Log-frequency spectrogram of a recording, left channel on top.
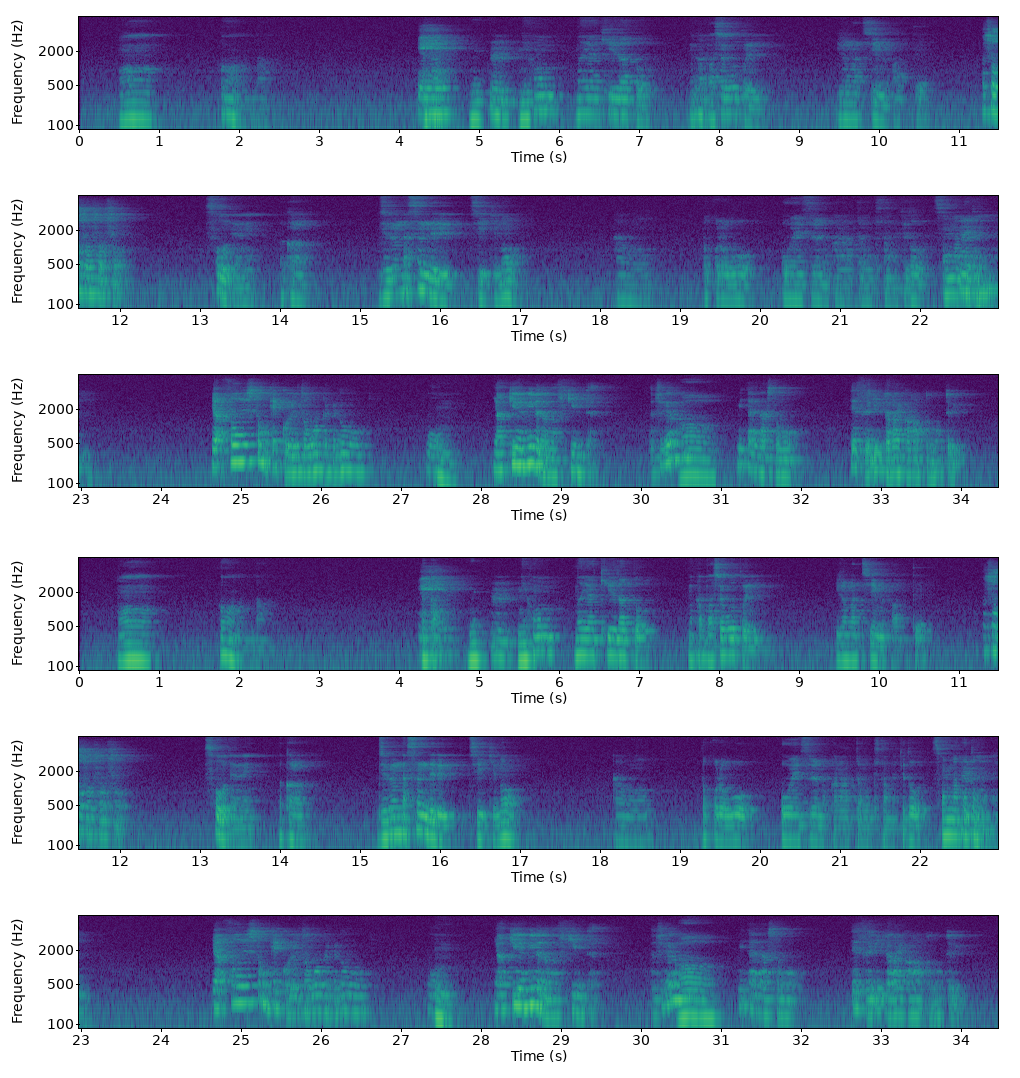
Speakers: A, on the right (about 80°); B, on the left (about 65°).
A: ああ、そうなんだ。
B: ええ、
A: なんか、ね、
B: うん、
A: 日本の野球だと、なんか場所ごとに
B: うん。
A: いろんなチームがあって、
B: そうそうそうそ
A: そうだよね。だから、自分が住んでる地域の、あの、ところを応援するのかなって思ってたんだけど、そんなこともない
B: う。うん、うん。いや、そういう人も結構いると思うんだけど、もう
A: うん。
B: 野球見るのが好きみたいな。自分
A: あ
B: みたいな人も一定数いるんじゃないかなと思ってるよ。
